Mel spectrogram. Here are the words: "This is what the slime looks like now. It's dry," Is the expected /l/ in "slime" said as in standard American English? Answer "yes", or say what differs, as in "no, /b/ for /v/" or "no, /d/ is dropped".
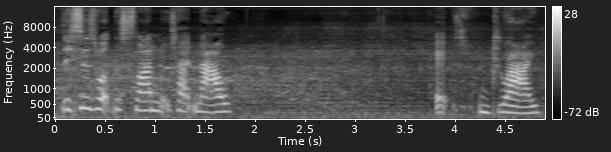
yes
